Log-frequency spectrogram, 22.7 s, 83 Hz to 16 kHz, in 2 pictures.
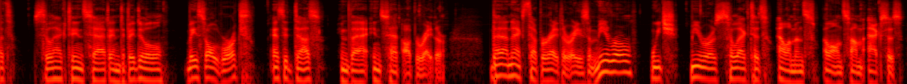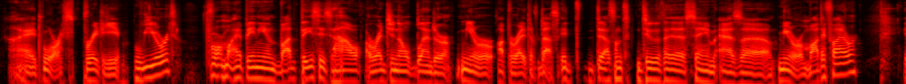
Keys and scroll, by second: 22.5 shift+a.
